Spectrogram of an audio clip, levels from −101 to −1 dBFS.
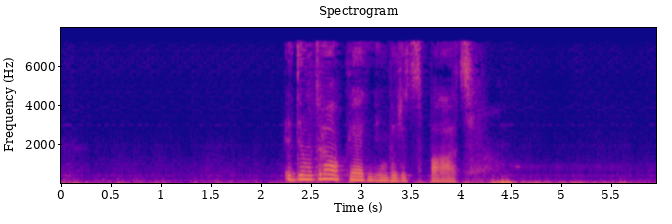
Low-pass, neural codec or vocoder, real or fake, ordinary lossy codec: none; codec, 16 kHz, 1.1 kbps, Voila-Tokenizer; fake; none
